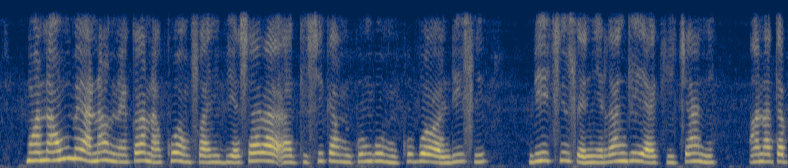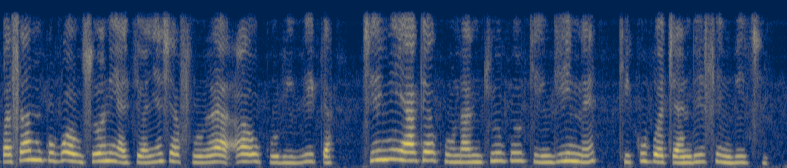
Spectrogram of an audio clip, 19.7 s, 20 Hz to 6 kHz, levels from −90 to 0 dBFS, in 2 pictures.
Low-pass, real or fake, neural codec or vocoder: 5.4 kHz; fake; codec, 24 kHz, 6 kbps, HILCodec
